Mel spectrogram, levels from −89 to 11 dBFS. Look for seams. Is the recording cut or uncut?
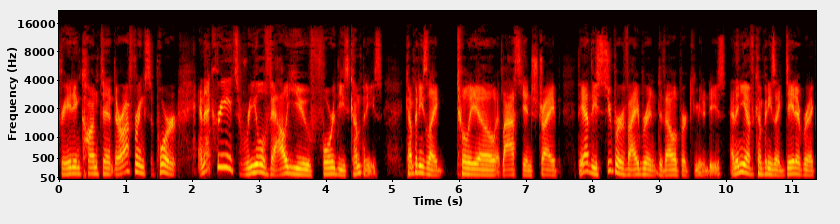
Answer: cut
